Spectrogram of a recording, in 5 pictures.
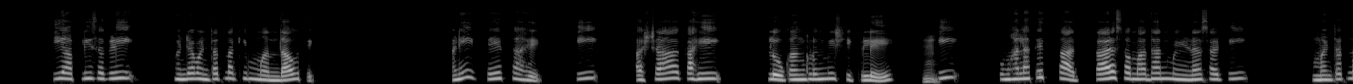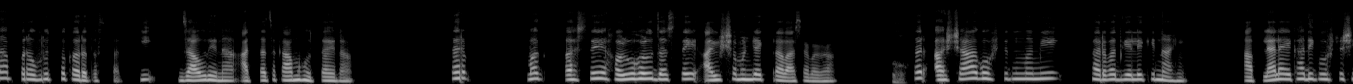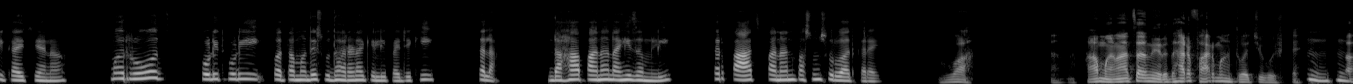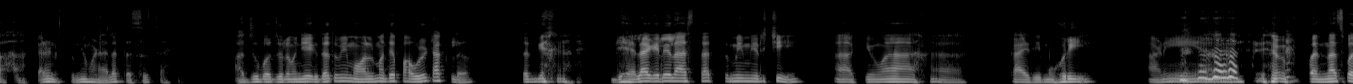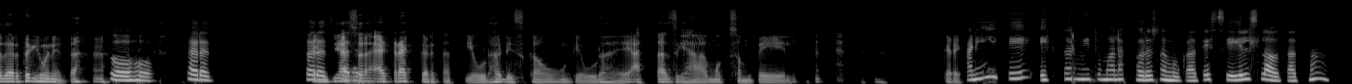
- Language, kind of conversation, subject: Marathi, podcast, तात्काळ समाधान आणि दीर्घकालीन वाढ यांचा तोल कसा सांभाळतोस?
- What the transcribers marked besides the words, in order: chuckle; laughing while speaking: "हा मनाचा निर्धार"; laughing while speaking: "घ्या घ्यायला गेलेला"; chuckle; chuckle; laughing while speaking: "अ, पन्नास पदार्थ घेऊन येता"; laughing while speaking: "हो, हो. खरंच"; chuckle; in English: "ॲट्रॅक्ट"; in English: "डिस्काउन्ट"; chuckle; in English: "करेक्ट"; in English: "सेल्स"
